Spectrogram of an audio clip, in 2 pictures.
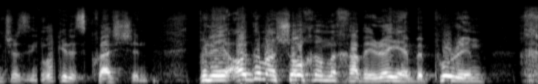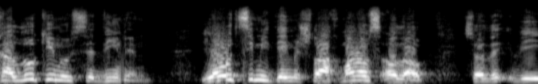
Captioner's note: Hebrew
